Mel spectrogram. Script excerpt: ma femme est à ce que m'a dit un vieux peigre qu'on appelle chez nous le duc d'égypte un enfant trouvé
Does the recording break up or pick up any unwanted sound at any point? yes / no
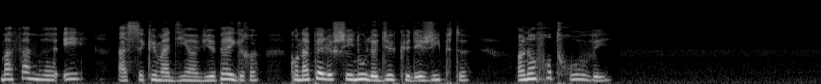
no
